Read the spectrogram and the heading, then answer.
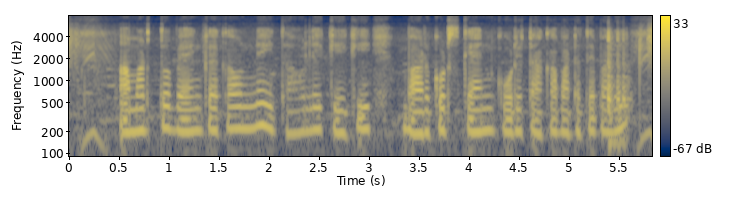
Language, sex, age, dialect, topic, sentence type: Bengali, female, 36-40, Standard Colloquial, banking, question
